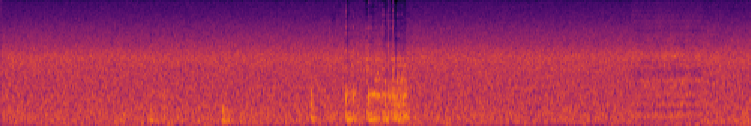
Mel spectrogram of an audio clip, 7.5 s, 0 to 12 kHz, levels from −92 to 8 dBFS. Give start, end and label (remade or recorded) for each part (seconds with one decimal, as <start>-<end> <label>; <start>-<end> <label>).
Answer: 0.0-6.3 recorded; 6.3-7.0 remade; 7.0-7.5 recorded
